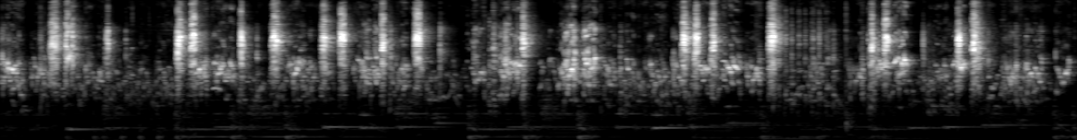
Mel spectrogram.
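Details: A group of pet budgerigars in a cage warbles and chirps in rapid, scratchy clusters with brief pauses, while gentle music plays a stepping low melody beneath the birds.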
